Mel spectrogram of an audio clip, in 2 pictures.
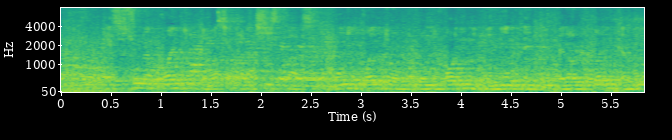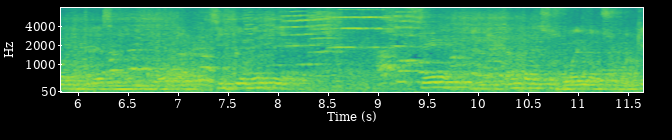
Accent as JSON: {"language": "Spanish", "region": "Jalisco", "country": "Mexico", "said": "simplemente en Guadalajara, en mi tierra, grábenselo bien, mi tierra, pero no mi pueblo, soy de tan Jalisco"}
